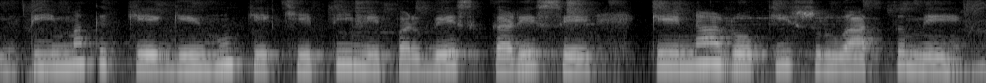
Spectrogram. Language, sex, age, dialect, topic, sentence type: Maithili, female, 25-30, Southern/Standard, agriculture, question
